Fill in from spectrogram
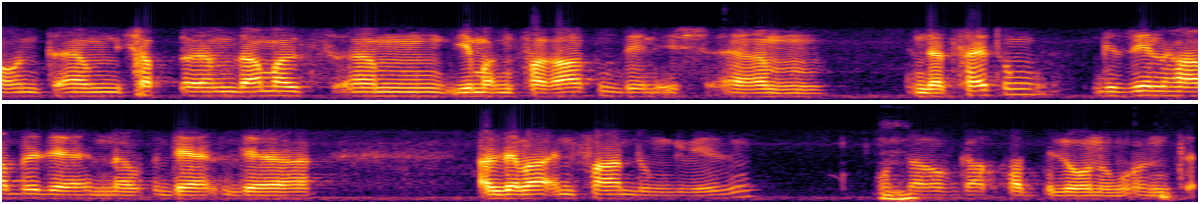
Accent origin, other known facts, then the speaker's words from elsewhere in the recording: Berlin, Germany; ich komme aus Berlin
